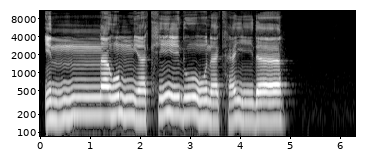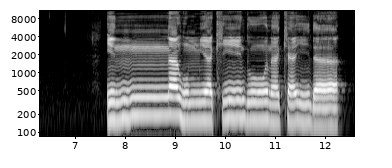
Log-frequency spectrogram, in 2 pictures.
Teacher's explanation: huruf kaf, sekali lagi, itu ada desisnya. Dan biasakan ada desis.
